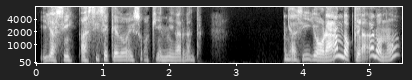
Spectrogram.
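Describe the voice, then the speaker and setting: A woman's voice: on the low side, sing-song, normal speed, vocal fry, pushed and bright, slightly rough, no echo, studio quality. A woman with a Mexican accent giving an emotional personal testimony, earnest and full of fillers as she tells her story. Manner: earnest, breaks into acted quotes, many fillers.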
